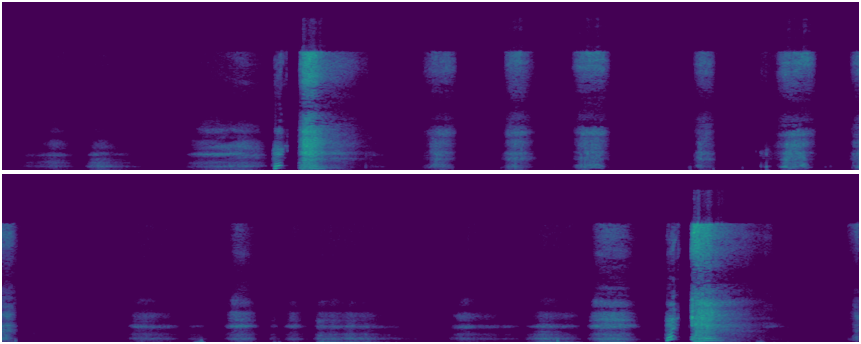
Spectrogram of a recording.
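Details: Repeated gasping in-breaths and sniffles with two forceful, wet sneezes from a person with a bad cold; repeated sneezing.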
